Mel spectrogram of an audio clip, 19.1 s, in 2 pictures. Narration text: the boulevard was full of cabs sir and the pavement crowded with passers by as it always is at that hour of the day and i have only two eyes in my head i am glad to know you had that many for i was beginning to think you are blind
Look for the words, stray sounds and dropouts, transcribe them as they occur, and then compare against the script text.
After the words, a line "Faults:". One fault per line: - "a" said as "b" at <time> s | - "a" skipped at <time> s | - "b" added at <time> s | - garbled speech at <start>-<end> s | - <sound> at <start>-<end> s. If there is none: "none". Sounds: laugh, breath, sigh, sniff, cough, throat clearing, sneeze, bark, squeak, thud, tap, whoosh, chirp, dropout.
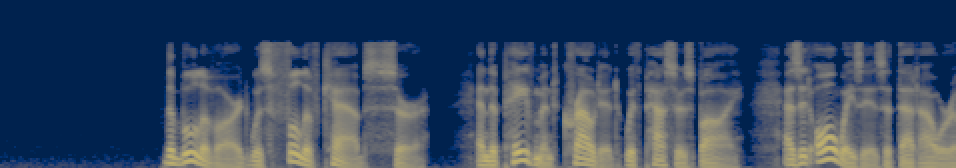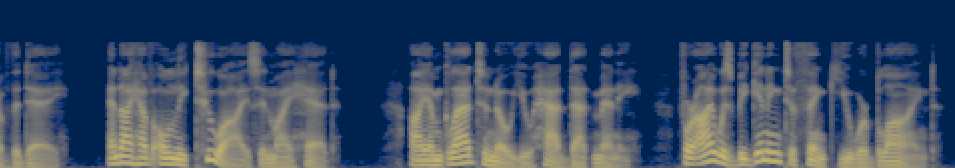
the boulevard was full of cabs sir and the pavement crowded with passers by as it always is at that hour of the day and i have only two eyes in my head i am glad to know you had that many for i was beginning to think you were blind
Faults:
- "are" said as "were" at 18.1 s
